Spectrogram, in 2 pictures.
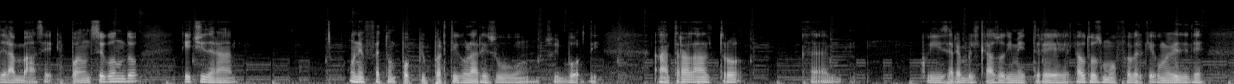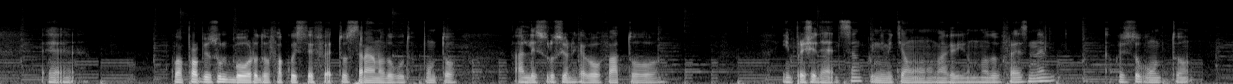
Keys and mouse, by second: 3.2 middle click, 10.8 middle click, 14.7-15.2 middle drag, 17.4-20.2 middle drag, 20.4 middle click, 22.6 middle click, 23.5 middle click, 23.9-24.6 middle drag.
